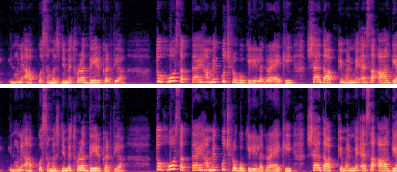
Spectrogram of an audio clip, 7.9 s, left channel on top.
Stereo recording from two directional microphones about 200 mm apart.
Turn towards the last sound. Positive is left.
turn(degrees=-50)  # may be behind; listen again after turning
